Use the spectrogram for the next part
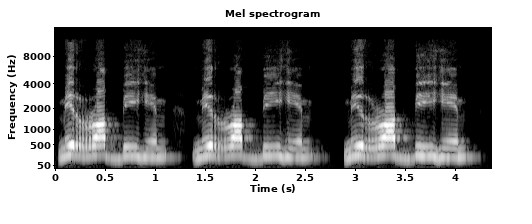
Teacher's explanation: নুন সাকিন বা তানবিনের পরে এই যে র আর এই লাম যদি আসে আমরা কি করব, গুন্না ছাড়া মিলিয়ে পড়বো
